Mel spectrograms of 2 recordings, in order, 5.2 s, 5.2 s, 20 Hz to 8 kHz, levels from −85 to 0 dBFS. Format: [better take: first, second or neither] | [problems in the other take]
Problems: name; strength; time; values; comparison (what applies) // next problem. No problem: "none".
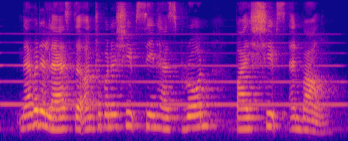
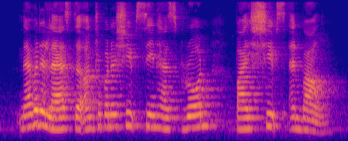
second | background sound (Wind instrument, woodwind instrument); 14 dB below the speech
